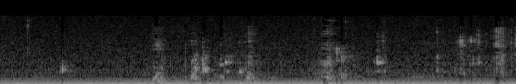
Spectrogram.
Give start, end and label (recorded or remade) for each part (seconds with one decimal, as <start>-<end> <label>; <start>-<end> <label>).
0.0-5.2 recorded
